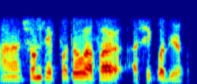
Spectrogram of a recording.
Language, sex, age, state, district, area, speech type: Manipuri, male, 18-30, Manipur, Imphal West, rural, conversation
